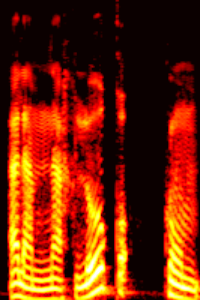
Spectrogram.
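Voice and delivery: نخلقکم with ق sounded separately; slow demo, q then k in نخلقکم; qaf pronounced. Shown as a demonstration. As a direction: keep the قاف audible in نخلقکم. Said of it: "یعنی قاف ساکن هست".

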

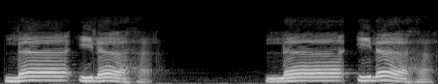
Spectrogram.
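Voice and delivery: "لا اله" slow, both l sounds light and clear; careful recitation of "لا اله" with a delicate lam; thin lam. Shown as a demonstration. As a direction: draw out "لا اله" with front, thin vowels. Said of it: "حرف لام ترقیق شده".

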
